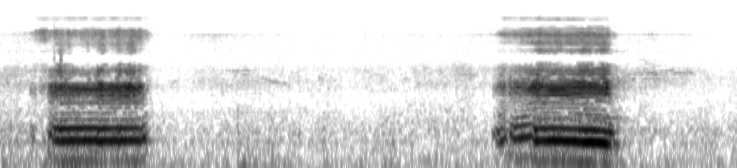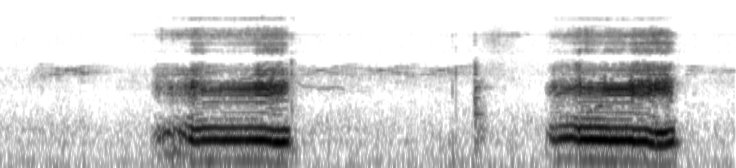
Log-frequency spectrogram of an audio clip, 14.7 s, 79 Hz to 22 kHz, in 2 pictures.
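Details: Sleeping Chihuahua dog, Richie: four long, loud, buzzing snores about every four seconds, roughly 15 breaths a minute, with quiet pauses between: snoring.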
